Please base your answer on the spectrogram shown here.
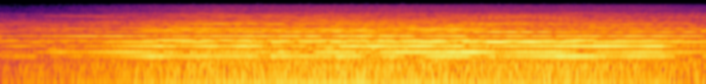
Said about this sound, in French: On entend une sirène de police. Puis une autre. Puis d'autres.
